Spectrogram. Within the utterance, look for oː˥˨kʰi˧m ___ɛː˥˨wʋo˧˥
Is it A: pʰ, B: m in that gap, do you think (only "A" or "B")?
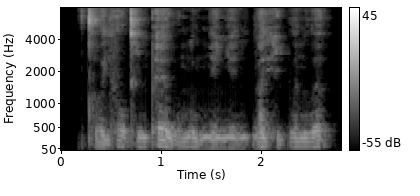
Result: A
